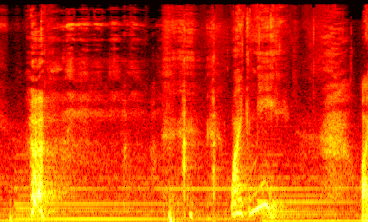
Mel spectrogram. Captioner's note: laughing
